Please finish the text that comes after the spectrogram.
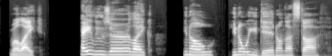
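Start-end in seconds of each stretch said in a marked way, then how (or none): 1.2-4.7 loud, very high, mocking sarcastic tone. Recalling how others called out their name: retelling a sarcastic taunt. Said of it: "calling it in a sarcastic tone".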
